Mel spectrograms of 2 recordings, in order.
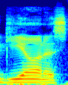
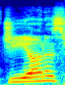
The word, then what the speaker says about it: Ghionis: so much and uh you pronounced my name correctly so that's always a good beginning really how do most people say it like geonis or something yeah geonis uh yeah man it's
